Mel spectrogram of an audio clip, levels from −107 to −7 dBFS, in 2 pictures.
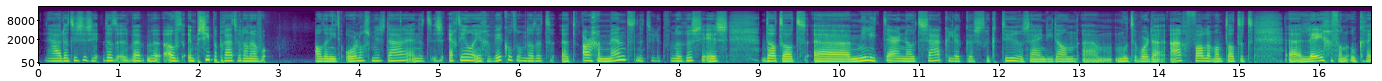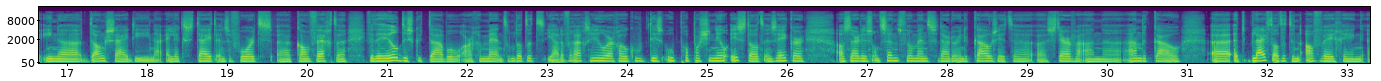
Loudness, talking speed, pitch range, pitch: -21 LUFS, 195 wpm, 165-190 Hz, 175 Hz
